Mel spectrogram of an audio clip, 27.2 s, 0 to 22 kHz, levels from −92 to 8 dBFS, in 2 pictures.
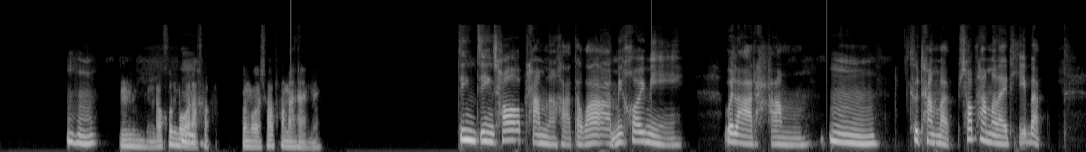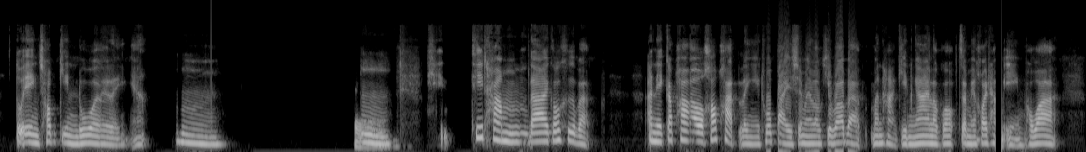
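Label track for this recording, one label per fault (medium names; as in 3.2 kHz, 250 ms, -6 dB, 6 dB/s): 3.640000	3.640000	pop -12 dBFS
8.150000	8.150000	pop -16 dBFS
10.340000	10.340000	pop -18 dBFS
16.220000	16.220000	pop -19 dBFS
23.040000	24.290000	clipped -21 dBFS
26.020000	26.100000	dropout 83 ms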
